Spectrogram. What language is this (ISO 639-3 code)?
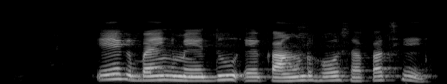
hne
